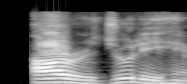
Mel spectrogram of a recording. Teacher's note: রাকে জবর মোটা আওয়াজে পড়তে হবে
